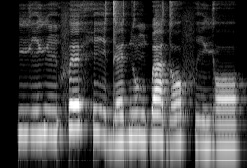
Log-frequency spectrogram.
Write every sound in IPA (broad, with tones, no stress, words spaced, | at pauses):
ji˧jĩ˧fɛ˦ hi˦˨dɛ˨˦ dũ˦ ɡ͡ba˦˨dɔ˨˦ fi˧jɔ˧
